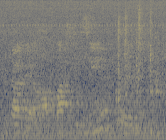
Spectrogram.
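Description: Faint voices talking in the room under a low steady hum, with no one speaking into the microphone.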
